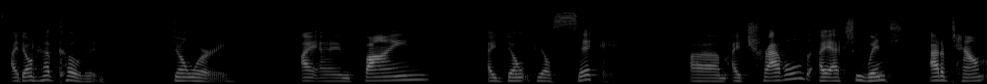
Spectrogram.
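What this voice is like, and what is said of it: Congested, nasal voice. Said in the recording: “I sound different. ... I've got a little bit of congestion going on ... I came back all, like, nasally”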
